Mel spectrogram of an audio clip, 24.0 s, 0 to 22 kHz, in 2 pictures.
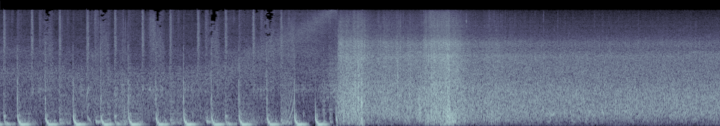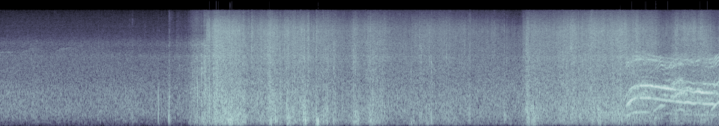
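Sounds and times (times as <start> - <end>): river running over stones: 0.0 - 23.9
loud rushing crackling noise: 0.9 - 11.4, 13.9 - 23.9.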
